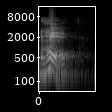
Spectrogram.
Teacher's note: ढ का जो उच्चारण स्थान होता है वो होता है आपके मूर्धा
